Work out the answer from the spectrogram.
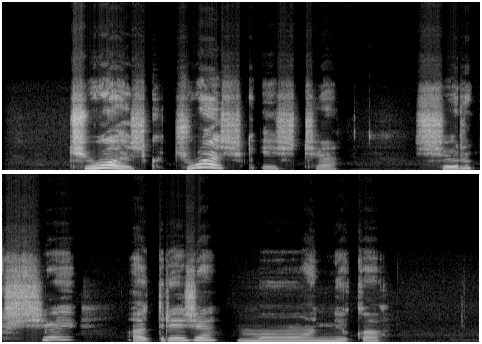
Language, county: Lithuanian, Vilnius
